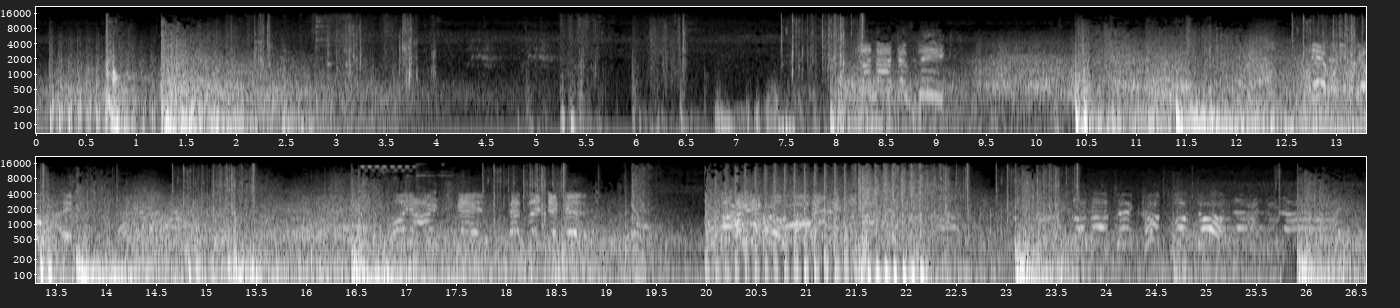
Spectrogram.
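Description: Rifles fire in sharp rapid bursts.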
